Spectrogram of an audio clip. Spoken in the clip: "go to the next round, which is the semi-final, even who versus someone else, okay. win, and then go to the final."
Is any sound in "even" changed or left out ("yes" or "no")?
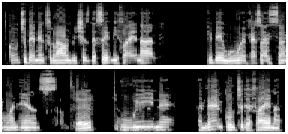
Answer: yes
